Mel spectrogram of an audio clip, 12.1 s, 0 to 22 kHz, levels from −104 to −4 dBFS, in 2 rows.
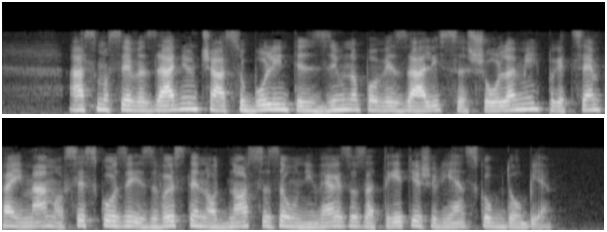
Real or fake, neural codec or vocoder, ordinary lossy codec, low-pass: real; none; MP3, 48 kbps; 7.2 kHz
